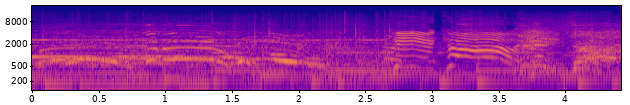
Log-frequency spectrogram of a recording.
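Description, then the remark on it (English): A loud, vocal crowd gathering on the morning of the Disability Fights Back protest at the Bridge of Remembrance in central Christchurch: many overlapping voices shouting and calling out at rising and falling pitches, with cheers breaking through in a steady, unbroken din. “A vocal crowd is gathering.”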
